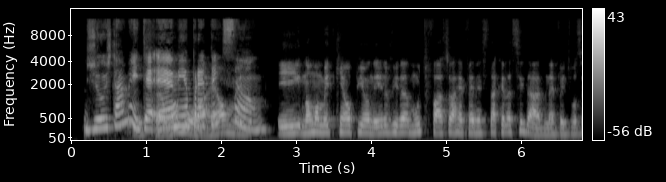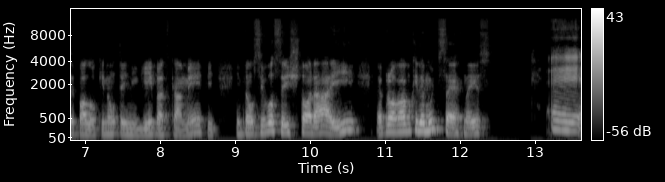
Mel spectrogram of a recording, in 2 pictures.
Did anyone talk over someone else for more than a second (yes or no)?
yes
